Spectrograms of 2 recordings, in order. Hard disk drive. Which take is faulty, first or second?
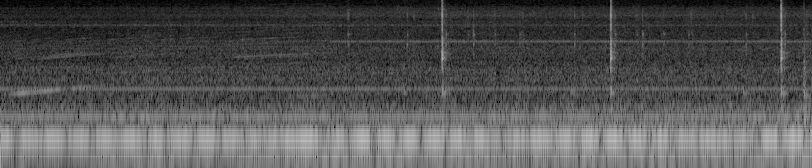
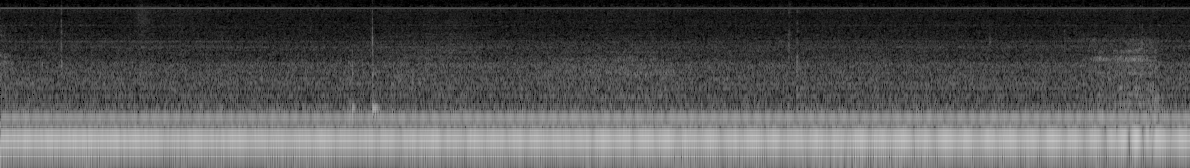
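first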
